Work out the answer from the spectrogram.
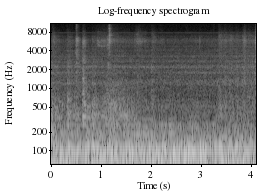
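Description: Passenger train pulling out of a station, heard from inside the coach by the door: a steady low rumble from the running gear, with a few sharp wheel clicks about half a second and a second in.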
